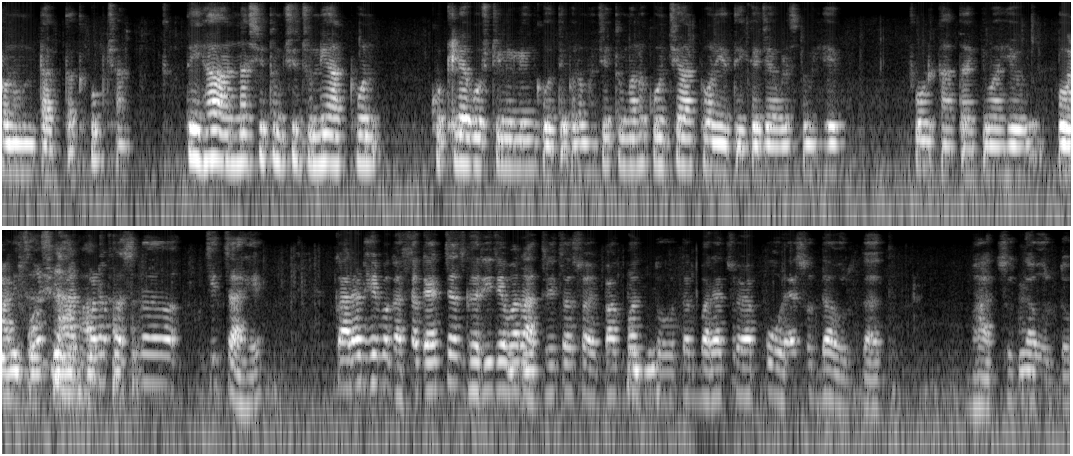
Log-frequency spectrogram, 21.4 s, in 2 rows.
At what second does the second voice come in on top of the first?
10.7 s

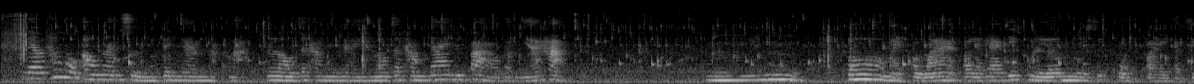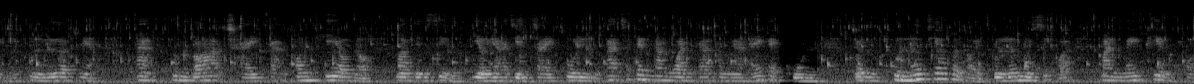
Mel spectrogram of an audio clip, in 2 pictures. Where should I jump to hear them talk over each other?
none

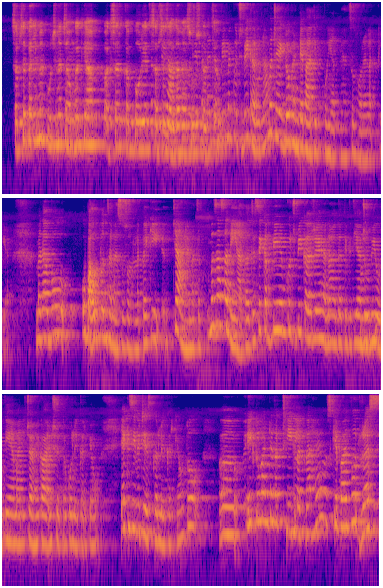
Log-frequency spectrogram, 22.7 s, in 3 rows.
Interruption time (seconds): 3.2 s

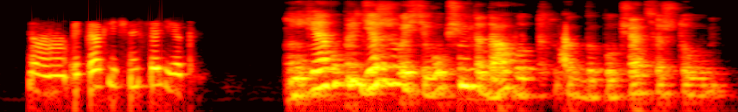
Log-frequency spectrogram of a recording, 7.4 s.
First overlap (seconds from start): none

